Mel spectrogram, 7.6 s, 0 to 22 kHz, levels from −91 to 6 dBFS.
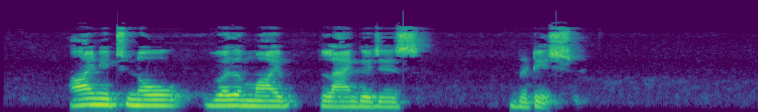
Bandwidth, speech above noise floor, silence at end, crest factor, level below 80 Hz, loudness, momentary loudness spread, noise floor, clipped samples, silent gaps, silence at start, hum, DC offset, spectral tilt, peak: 9.6 kHz; 51 dB; 1.8 s; 16 dB; -58 dBFS; -13 LUFS; 10 LU; -65 dBFS; under 0.1%; none; 0.7 s; none; under 0.1%; -4 dB/octave; 0 dBFS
